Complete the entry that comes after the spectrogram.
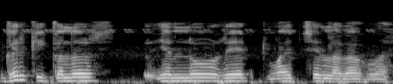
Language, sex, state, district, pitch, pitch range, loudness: Hindi, male, Arunachal Pradesh, Lower Dibang Valley, 155 Hz, 130-160 Hz, -16 LUFS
